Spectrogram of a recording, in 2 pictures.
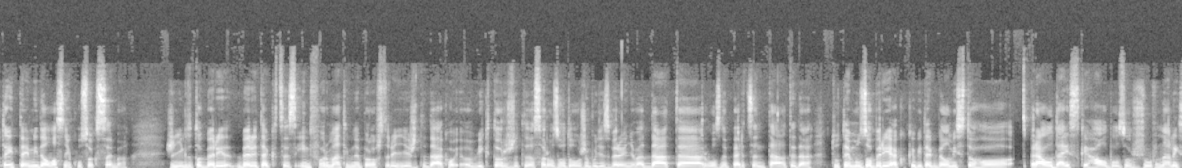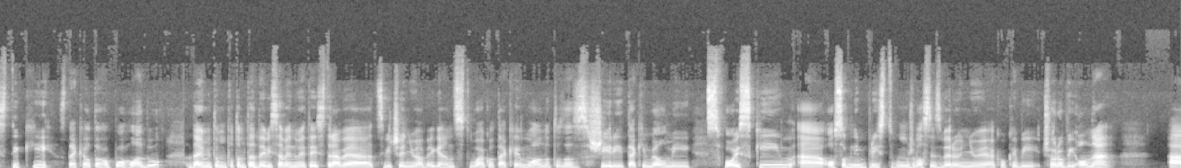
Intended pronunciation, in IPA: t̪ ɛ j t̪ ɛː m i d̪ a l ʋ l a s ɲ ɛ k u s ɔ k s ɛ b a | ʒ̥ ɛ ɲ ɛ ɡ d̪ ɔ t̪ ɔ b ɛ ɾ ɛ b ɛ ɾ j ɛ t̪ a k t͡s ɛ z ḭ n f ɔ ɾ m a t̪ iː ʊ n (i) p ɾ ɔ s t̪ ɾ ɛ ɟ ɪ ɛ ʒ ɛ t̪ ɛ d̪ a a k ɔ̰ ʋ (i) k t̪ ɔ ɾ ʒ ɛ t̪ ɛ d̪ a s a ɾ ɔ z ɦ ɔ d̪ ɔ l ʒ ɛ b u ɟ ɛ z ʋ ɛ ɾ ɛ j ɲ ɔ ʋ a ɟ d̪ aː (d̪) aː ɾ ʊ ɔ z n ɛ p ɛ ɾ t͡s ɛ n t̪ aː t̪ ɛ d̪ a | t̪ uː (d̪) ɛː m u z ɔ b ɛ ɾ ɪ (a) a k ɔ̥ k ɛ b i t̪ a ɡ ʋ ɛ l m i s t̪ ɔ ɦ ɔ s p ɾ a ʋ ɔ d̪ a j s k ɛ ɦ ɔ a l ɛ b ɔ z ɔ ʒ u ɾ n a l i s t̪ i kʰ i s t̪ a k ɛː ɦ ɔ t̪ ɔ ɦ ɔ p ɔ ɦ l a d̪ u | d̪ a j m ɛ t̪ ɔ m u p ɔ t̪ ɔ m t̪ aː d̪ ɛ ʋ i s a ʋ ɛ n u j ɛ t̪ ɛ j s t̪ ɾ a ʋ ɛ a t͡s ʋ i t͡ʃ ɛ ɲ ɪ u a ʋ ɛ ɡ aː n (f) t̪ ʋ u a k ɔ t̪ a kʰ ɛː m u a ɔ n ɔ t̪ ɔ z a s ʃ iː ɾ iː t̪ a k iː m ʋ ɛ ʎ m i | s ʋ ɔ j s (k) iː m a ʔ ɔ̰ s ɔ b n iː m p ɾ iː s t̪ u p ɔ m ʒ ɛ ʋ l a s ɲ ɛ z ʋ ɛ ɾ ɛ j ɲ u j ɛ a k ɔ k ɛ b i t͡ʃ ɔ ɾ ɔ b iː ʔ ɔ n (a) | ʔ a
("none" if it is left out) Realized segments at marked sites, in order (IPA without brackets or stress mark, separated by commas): ɛ, i, t̪, t̪, ɛ, s, k, a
